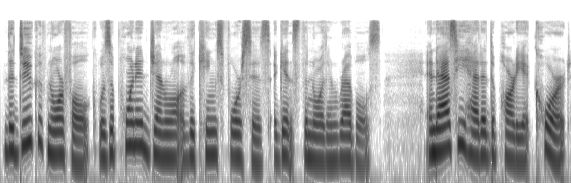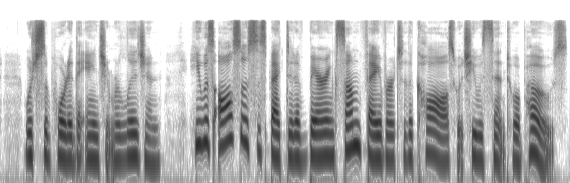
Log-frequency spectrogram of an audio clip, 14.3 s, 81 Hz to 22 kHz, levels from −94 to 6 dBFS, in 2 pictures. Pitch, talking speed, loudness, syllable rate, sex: 190 Hz, 190 wpm, -21 LUFS, 5.3 syllables/s, female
